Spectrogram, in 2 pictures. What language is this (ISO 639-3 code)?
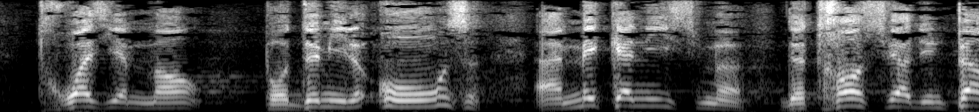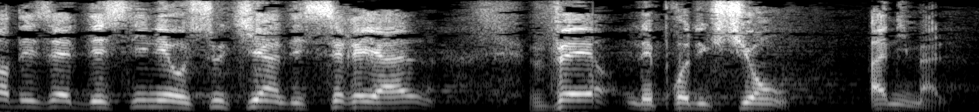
fra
